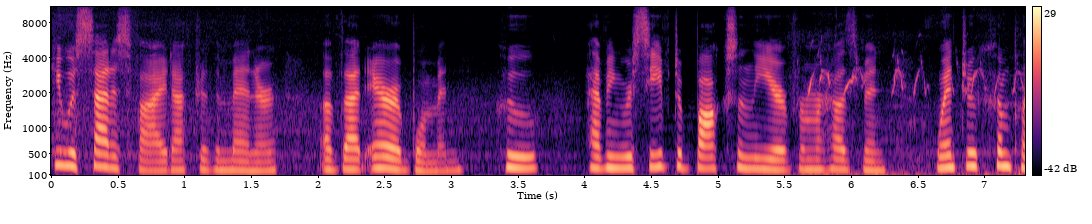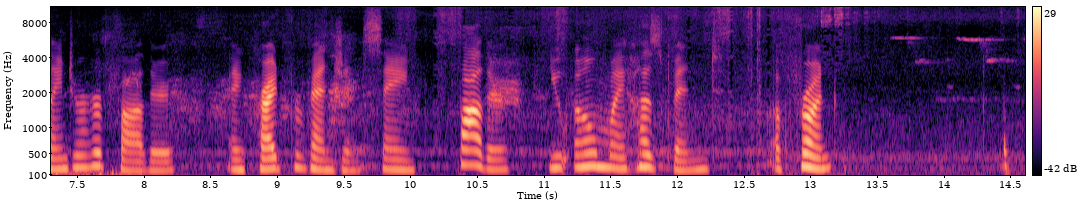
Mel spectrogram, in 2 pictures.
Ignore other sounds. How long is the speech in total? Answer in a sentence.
You can hear the speech for 13 seconds altogether.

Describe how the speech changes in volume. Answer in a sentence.
The loudness of the speech stays about the same.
